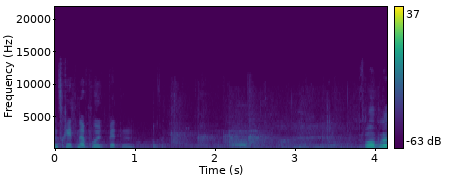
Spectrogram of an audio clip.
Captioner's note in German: Vereinzelter Beifall CDU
